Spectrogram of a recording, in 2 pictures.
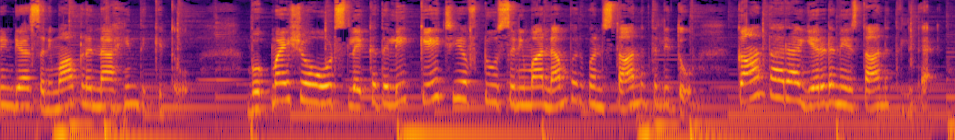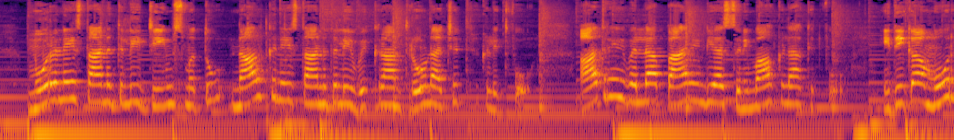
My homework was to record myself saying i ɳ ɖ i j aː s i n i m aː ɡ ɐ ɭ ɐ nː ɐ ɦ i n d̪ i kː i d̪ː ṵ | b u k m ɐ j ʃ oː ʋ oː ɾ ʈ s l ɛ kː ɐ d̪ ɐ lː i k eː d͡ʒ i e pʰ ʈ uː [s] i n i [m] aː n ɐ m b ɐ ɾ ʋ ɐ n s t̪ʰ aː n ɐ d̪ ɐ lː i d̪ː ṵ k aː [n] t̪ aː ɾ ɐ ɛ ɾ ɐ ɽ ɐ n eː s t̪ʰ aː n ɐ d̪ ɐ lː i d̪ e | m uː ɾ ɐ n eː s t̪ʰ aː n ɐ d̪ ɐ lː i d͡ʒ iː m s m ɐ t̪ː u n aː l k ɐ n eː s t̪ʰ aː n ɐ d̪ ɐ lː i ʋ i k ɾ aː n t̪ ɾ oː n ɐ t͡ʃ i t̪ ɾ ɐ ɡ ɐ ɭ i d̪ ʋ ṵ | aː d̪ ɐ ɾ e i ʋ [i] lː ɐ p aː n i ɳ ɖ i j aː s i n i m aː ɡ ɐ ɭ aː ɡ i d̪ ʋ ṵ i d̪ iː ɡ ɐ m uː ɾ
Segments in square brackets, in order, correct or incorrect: correct, correct, correct, incorrect: ɛ

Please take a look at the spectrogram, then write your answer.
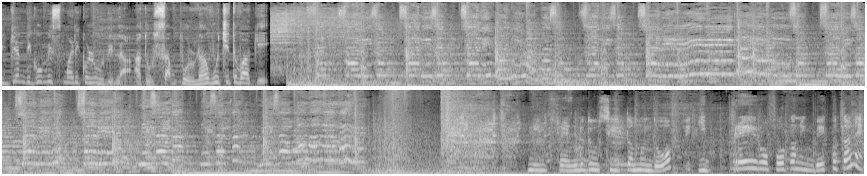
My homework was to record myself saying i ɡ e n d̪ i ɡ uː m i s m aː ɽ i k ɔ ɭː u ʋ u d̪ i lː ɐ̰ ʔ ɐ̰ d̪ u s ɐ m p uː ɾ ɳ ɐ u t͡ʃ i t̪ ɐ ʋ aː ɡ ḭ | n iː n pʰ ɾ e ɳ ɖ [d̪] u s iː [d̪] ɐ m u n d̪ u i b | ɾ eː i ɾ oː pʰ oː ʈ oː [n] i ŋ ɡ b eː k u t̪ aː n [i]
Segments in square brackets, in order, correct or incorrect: correct, incorrect: t̪, correct, incorrect: e

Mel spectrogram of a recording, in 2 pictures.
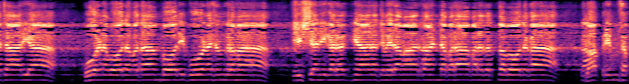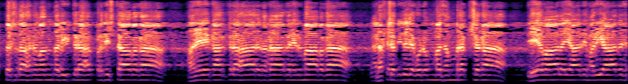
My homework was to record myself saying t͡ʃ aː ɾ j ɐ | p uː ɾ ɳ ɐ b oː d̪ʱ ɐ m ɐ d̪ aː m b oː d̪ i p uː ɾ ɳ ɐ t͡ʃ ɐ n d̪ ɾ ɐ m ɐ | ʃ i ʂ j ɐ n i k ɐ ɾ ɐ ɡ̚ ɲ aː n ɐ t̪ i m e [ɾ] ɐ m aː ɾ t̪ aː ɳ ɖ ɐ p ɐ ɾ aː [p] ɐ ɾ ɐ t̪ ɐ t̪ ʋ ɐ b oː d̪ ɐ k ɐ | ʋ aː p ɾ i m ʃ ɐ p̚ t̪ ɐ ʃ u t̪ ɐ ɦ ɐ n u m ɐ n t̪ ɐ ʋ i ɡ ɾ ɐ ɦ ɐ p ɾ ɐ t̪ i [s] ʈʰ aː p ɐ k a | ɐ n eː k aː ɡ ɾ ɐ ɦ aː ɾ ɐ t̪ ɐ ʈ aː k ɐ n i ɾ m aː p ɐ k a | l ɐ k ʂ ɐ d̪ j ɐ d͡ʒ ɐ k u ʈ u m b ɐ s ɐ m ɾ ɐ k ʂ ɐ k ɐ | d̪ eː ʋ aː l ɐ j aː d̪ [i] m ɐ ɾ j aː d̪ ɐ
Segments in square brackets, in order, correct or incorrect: correct, correct, incorrect: ʂ, correct

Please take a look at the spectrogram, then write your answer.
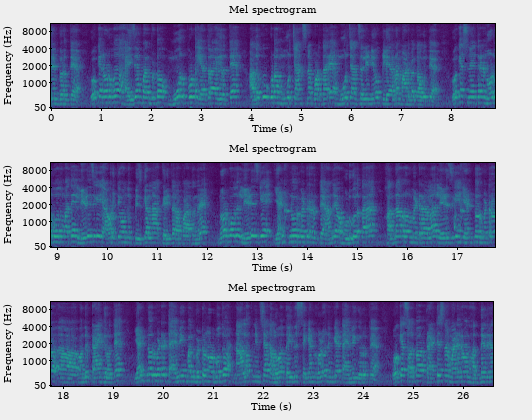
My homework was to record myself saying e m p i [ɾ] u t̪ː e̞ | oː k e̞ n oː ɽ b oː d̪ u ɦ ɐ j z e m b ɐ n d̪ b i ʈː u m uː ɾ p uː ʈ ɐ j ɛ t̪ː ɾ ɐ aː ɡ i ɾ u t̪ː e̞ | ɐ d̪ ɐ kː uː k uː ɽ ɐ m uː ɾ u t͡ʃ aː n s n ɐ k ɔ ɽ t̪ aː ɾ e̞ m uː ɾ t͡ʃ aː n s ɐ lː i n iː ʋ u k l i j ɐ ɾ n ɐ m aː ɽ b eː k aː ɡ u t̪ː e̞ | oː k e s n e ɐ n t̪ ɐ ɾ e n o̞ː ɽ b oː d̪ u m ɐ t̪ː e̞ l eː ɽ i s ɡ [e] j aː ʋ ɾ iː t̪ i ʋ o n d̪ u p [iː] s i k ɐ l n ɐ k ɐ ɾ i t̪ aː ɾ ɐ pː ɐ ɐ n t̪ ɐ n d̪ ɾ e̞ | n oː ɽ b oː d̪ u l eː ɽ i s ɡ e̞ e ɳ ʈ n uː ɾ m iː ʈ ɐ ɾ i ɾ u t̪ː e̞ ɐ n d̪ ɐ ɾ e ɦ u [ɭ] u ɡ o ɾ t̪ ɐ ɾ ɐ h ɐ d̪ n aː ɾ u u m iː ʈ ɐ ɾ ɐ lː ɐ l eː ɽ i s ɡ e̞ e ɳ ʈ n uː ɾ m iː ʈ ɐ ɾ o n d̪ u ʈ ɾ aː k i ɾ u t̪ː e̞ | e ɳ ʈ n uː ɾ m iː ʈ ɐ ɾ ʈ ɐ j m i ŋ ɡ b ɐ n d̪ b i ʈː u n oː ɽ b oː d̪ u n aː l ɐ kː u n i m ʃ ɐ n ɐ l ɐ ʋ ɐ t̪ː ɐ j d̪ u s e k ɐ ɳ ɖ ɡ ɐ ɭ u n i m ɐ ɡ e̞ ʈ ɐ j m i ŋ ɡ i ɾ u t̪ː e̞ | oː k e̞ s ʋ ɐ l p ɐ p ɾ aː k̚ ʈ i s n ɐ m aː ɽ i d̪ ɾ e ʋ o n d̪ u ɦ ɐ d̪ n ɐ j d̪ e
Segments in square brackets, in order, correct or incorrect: correct, correct, incorrect: i, incorrect: ɽ

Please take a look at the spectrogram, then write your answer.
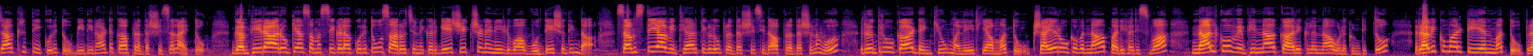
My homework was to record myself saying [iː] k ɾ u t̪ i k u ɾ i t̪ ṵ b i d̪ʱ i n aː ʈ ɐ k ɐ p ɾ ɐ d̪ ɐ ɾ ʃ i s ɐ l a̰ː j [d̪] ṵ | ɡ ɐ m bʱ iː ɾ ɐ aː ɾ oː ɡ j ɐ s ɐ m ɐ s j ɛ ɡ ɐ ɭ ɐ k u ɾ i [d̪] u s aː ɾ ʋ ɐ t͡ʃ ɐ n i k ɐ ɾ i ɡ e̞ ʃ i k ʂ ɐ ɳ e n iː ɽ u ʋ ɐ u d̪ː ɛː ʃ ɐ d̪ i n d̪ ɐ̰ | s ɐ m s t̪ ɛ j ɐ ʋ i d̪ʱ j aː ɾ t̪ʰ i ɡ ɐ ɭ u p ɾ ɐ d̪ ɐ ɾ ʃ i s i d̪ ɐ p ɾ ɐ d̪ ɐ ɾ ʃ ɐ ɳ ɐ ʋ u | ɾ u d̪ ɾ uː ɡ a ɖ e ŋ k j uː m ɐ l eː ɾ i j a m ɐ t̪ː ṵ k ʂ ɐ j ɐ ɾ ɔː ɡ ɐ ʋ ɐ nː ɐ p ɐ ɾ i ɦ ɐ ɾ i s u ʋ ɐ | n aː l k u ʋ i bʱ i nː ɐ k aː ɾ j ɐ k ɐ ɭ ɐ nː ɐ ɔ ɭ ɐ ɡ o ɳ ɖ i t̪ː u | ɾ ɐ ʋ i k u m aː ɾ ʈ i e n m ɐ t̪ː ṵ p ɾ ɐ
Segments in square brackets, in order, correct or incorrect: incorrect: aː, incorrect: t̪, incorrect: t̪

